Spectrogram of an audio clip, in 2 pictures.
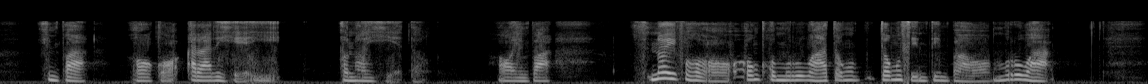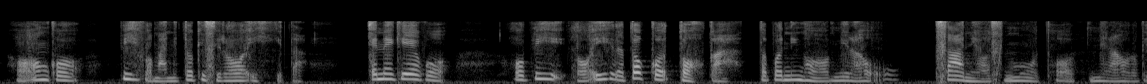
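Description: Aliasing runs through the whole clip. It sounds like a drop to roughly 16 kHz without an anti-alias filter, so content above 8 kHz folds back down. Sibilants come out gritty and metallic, with the folded junk sitting only a little below the speech itself.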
